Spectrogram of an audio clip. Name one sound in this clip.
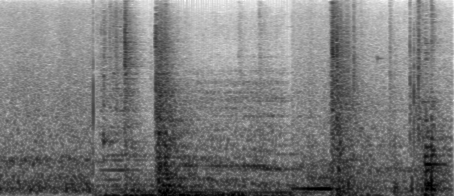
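A heavy metal door rumbles open.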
